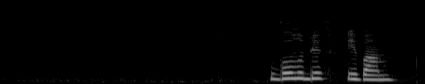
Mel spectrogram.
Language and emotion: Russian, neutral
